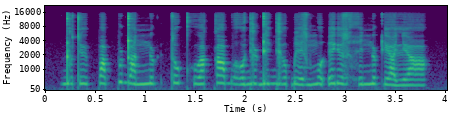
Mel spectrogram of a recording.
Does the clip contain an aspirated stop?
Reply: yes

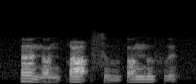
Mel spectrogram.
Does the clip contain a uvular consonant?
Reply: yes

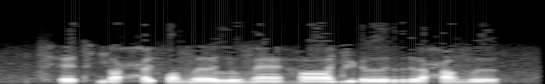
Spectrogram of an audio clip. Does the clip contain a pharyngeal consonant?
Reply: yes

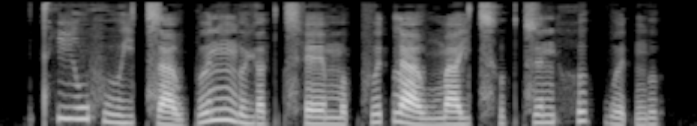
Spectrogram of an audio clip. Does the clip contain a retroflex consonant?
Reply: no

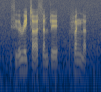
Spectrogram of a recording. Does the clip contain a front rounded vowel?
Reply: no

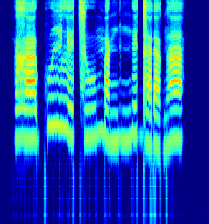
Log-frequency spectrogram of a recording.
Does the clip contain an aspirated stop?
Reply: no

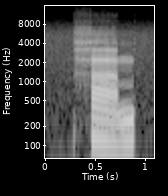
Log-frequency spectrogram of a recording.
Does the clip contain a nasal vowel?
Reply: no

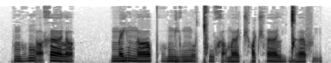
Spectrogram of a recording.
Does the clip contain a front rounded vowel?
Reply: no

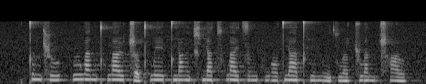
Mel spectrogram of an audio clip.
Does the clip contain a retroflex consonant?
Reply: yes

